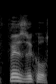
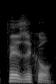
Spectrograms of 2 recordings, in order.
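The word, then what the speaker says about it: Fyzical: Monroeville Physical, spelled F-Y-Z-I-C-A-L, is spelled different, because they are different.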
